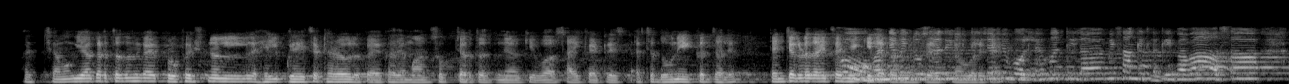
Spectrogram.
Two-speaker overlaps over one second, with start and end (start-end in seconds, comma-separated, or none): 8.4-10.0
